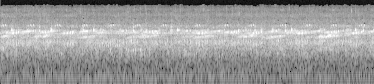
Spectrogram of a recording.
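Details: At a lake, a crowd of frogs keeps up a dense high chorus, rapid chirped croaks stacking and repeating in loose pulses, steady in volume across the whole stretch.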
